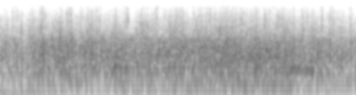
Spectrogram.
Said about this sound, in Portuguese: E entre este sentimento de liberdade, em Veneza, dezenas de pessoas juntaram-se junto aos canais para aplaudir o trabalho dos profissionais de saúde.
